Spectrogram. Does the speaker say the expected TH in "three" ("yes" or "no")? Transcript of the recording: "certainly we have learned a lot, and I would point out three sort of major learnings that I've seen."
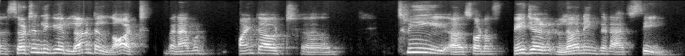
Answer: no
